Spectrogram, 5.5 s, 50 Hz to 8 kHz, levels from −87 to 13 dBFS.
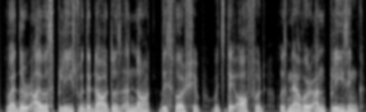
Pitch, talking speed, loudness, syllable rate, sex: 160 Hz, 185 wpm, -16 LUFS, 5.3 syllables/s, male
